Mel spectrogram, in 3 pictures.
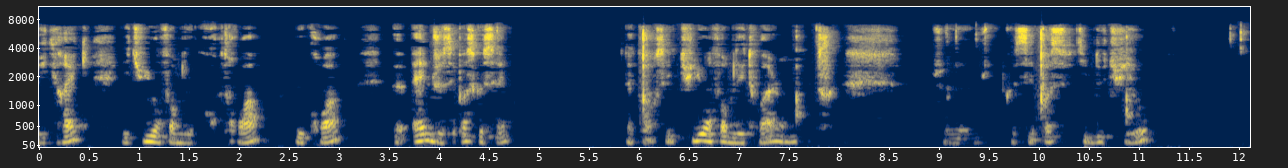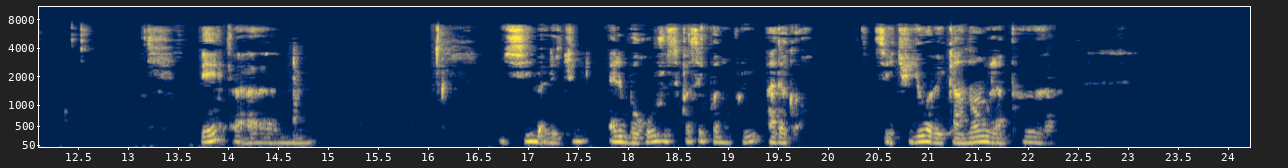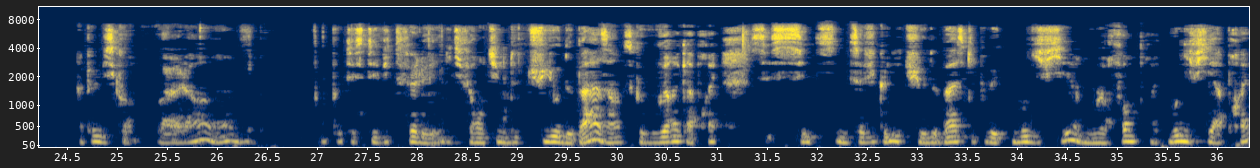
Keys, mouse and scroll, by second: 5.5 middle click, 5.6-6.0 scroll down 1, 6.0-7.9 middle drag, 10.0-11.9 middle drag, 11.9-13.9 right drag, 12.4-17.4 drag, 13.9 shift+a, 19.6-24.9 middle drag, 24.9-26.9 drag, 28.1 shift+a.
